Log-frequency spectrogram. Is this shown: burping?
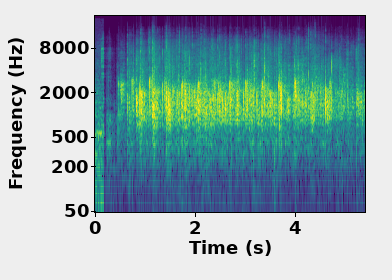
no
